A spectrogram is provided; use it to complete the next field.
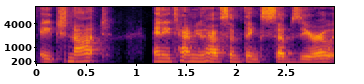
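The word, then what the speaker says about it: H₀: of this this right here H subz is pronounced H not anytime you have something Subzero it's h notot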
